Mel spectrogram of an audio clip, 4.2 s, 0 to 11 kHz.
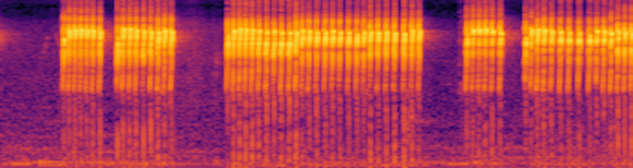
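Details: Old-style songbird, king of rapid-fire bursts, on a 2023 masteran training recording for cage birds: pulsed high buzzy rattles in bursts of varying length, the longest running over a second.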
